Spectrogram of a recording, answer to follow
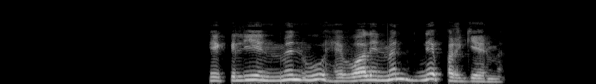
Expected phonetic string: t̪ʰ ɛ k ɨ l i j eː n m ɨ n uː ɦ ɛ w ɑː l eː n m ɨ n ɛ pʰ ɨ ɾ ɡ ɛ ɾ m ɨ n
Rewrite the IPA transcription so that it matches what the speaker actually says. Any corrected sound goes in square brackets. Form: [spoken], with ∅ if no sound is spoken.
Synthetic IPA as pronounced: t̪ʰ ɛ k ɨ l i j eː n m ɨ n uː ɦ ɛ [v] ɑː l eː n m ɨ [nː] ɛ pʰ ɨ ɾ ɡ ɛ ɾ m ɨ n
